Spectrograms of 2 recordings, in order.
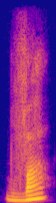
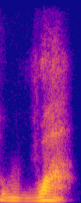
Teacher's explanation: dental labial, where with lower lip I touch upper teeth, va, or with 2 lips I create wa, where I don't touch teeth. But in Sanskrit, they are not distinguished.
